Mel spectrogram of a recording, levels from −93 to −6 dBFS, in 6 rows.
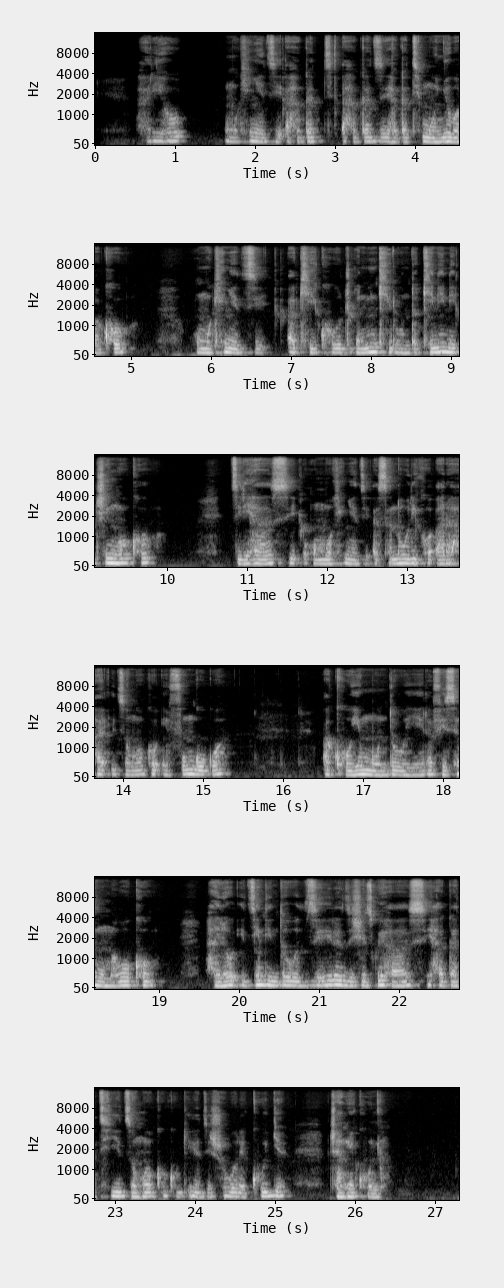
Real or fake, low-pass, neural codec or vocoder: fake; 14.4 kHz; vocoder, 44.1 kHz, 128 mel bands every 512 samples, BigVGAN v2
